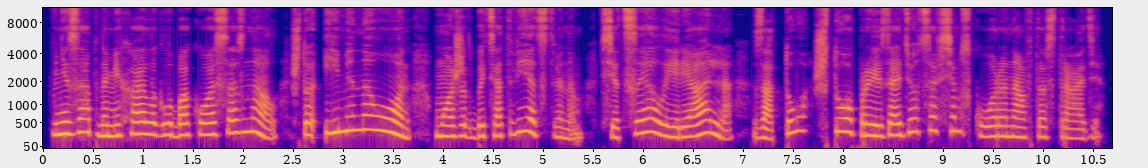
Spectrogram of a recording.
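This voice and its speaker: A woman narrating a novel as an audiobook, in a measured, even way. Her voice sits fairly high. The recording is dry and close, with no room sound. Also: no room sound.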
